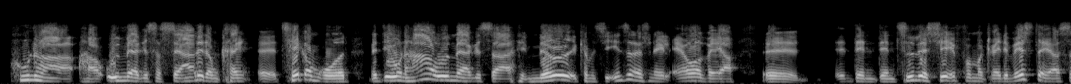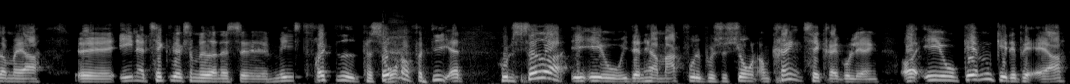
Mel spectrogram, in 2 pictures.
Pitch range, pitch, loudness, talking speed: 140-185 Hz, 155 Hz, -22 LUFS, 160 wpm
